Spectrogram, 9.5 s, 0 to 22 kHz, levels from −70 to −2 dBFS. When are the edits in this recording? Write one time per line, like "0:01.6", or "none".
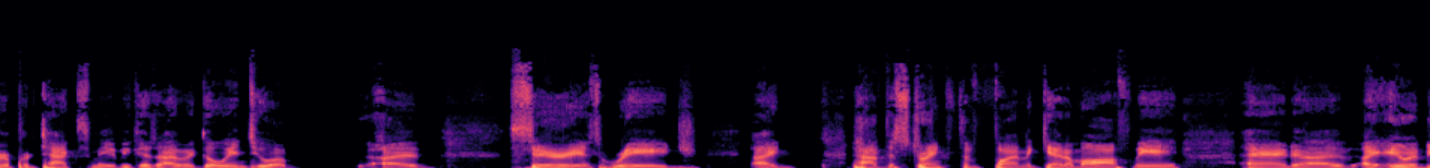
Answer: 0:04.9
